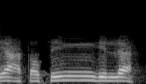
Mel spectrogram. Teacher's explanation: الميم المخفاة قال العلماء بأنها تخرج من الخيشوم مع قربها من الباء بعدها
